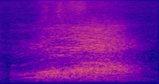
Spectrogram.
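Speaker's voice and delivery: normal talking voice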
